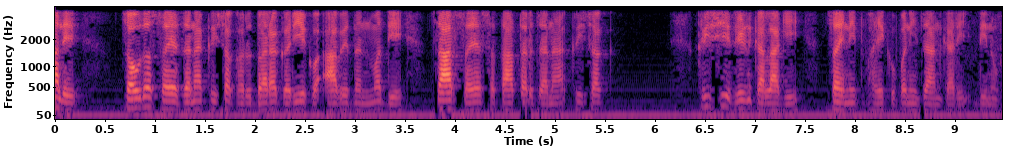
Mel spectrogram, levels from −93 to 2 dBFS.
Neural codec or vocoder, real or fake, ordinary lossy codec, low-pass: none; real; none; 3.6 kHz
